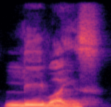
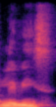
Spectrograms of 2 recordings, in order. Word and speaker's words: Levi's: all over the world the correct pronunciation of this brand name is leave eyes the americans tend to pronounce their eyes as eyes like you know semi instead of semi so leave ice is the right pronunciation it is not levies it is levi's now this brand which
